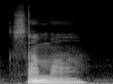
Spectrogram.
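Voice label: Ukrainian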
